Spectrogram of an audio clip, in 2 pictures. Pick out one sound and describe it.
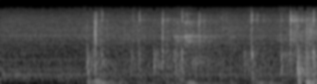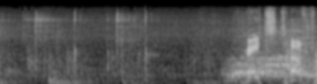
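A table tennis ball clicks quickly back and forth between paddles and the table.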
